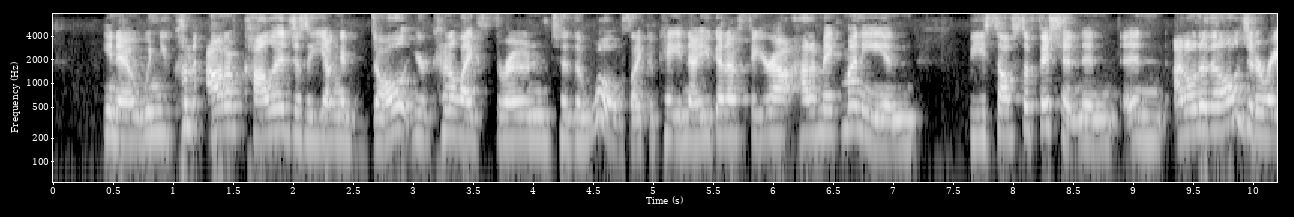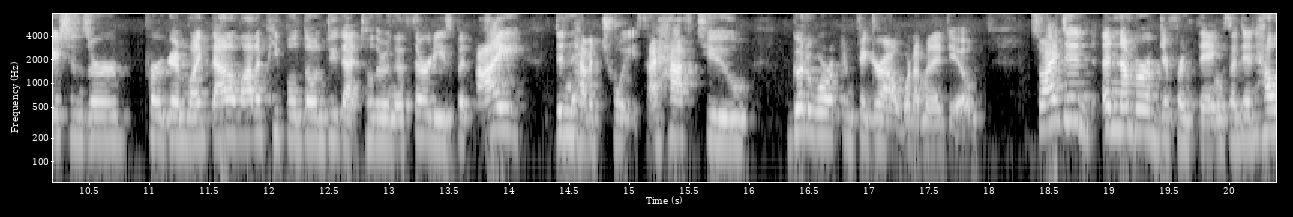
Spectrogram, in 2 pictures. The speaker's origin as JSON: {"language": "English", "town": "New Orleans", "region": "Louisiana", "country": "United States", "said": "And I'm from New Orleans and we're very eclectic."}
